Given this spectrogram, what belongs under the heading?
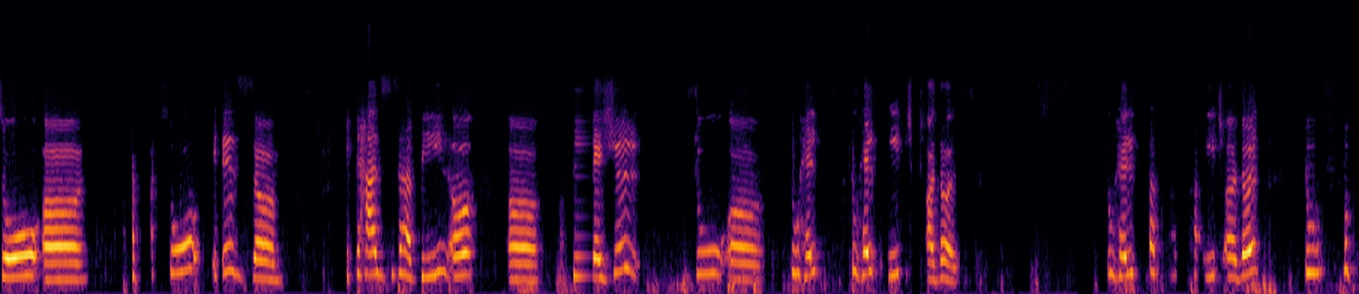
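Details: Real stuttering in an adult woman from India who stutters, presenting at a conference on women and stuttering, with audible word repetitions: stuttering.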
